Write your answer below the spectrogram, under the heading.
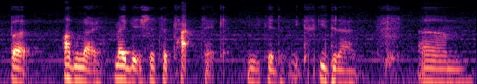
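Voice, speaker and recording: Music in the background behind a man with an English accent, fairly low in pitch, monotone and flat in intonation, at a moderate pace. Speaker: sim racing gamer. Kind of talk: gameplay tutorial commentary. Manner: hesitant, many ums.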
